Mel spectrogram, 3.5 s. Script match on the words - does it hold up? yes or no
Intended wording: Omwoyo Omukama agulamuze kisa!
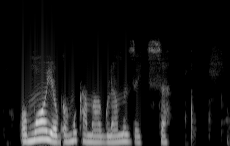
yes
